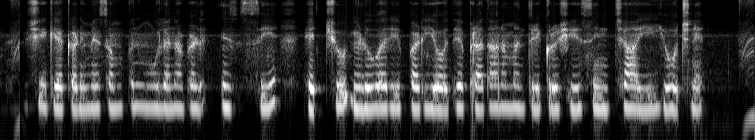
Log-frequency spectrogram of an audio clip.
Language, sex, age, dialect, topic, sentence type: Kannada, male, 18-24, Mysore Kannada, agriculture, statement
